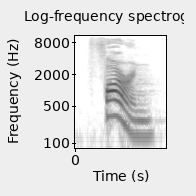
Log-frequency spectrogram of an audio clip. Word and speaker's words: foreign: notice the silent B foreign a g that you don't hear Wednesday don't forget the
